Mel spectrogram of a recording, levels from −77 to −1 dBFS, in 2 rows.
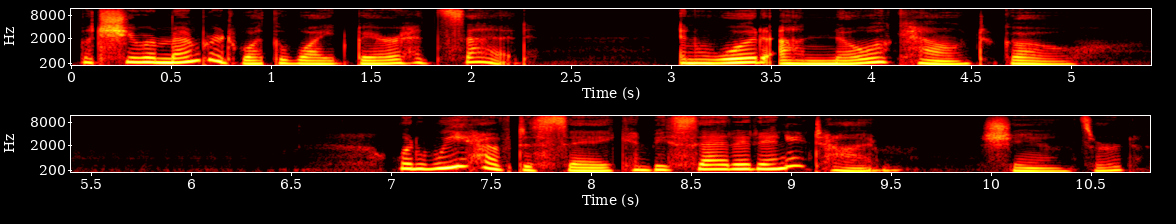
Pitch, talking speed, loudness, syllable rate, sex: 220 Hz, 155 wpm, -18 LUFS, 4.8 syllables/s, female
